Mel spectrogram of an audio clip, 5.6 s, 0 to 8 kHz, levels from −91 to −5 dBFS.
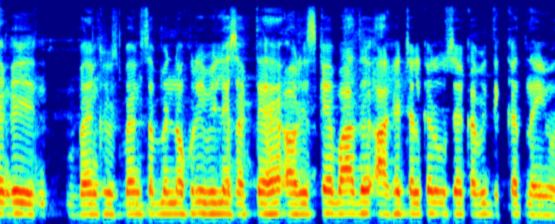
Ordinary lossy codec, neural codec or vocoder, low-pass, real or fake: none; none; 7.2 kHz; real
